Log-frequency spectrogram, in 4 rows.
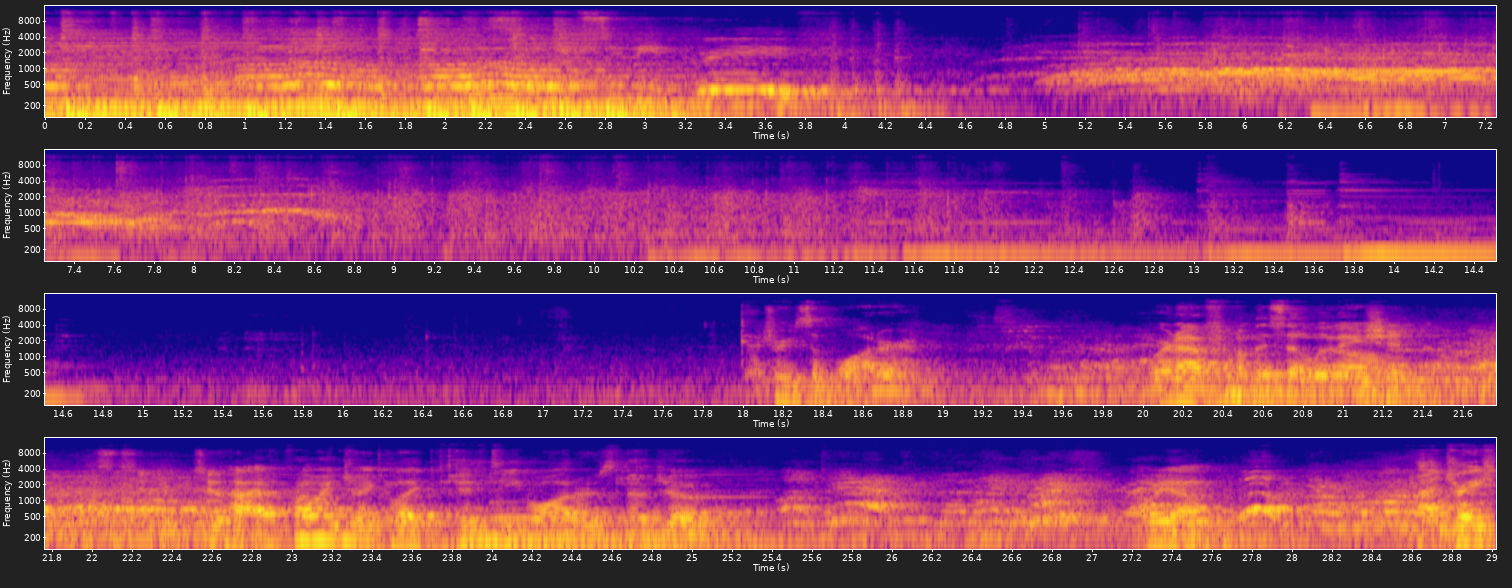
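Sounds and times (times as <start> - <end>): acoustic song: 0.0 - 4.3, 10.2 - 15.3
crowd applauding and cheering: 4.2 - 14.0.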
